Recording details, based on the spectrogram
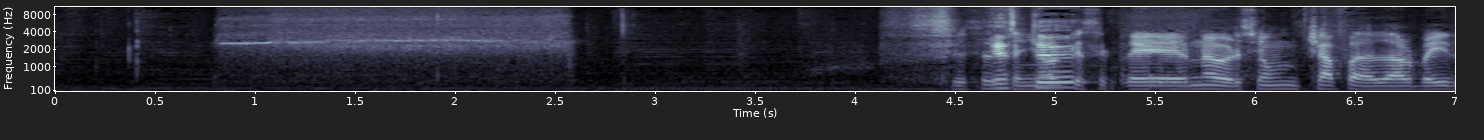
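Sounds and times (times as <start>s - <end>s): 
vaporizer inhale hiss with thin high whistle: 0.8s - 2.6s
speech: 4.5s - 6.9s.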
